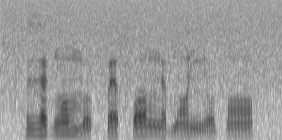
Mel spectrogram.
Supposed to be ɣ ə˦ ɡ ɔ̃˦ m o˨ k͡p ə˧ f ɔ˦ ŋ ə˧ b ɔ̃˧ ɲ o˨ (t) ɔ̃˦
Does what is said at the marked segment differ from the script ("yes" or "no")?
yes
